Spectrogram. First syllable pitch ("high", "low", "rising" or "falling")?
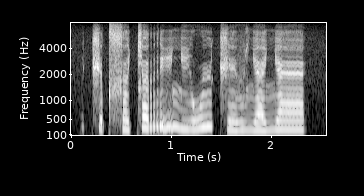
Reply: high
